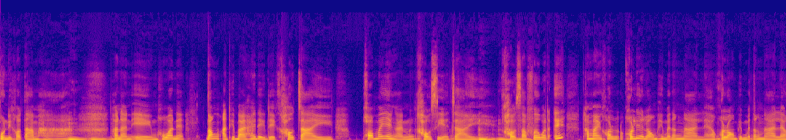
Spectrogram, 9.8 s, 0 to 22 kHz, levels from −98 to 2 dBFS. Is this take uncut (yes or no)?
yes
